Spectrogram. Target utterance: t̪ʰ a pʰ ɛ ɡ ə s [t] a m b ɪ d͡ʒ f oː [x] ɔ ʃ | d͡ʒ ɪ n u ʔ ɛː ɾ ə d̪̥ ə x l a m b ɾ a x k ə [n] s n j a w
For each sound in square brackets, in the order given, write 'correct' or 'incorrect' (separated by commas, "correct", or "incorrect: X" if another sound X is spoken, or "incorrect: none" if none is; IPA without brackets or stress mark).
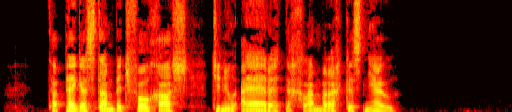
correct, correct, incorrect: none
